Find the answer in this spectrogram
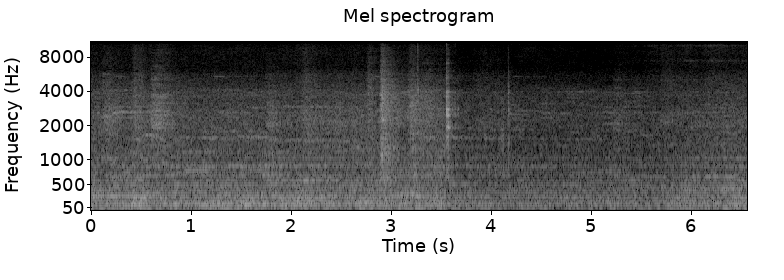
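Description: Metal serving tongs clinking against a metal buffet tray, two short sharp clinks a little after the middle, the second louder, over a steady low dining-room rumble.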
